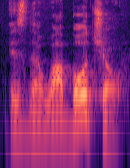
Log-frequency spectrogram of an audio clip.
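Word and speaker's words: 和包丁: Okay, the most common blade that I make in my shop is the wabocho. Wabocho. Bo comes from ho with a slight modification to it.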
